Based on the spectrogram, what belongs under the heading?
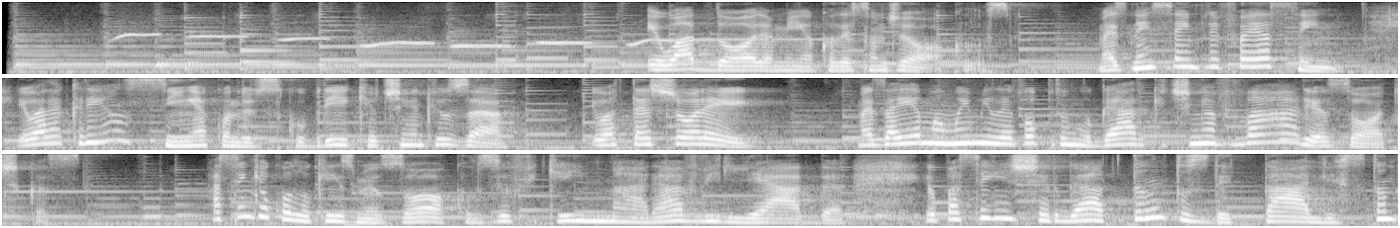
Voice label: Spots; Iguatemi Bolero; Oculo

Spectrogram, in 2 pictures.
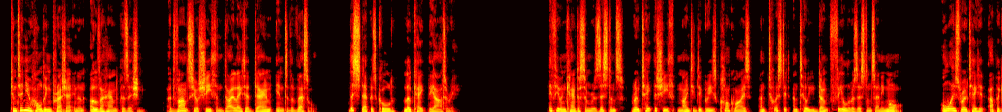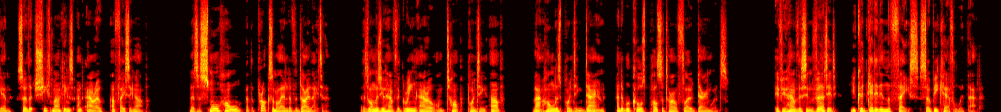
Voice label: VO for Product Demo Turorial

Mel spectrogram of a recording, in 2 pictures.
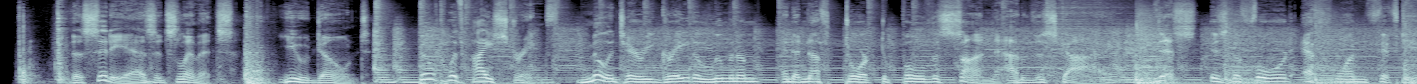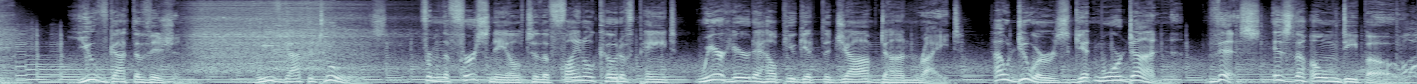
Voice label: National Commercial

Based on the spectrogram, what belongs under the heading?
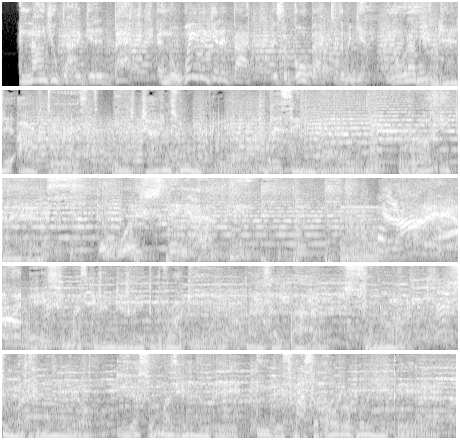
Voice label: MOVIE TRAILER SPAN

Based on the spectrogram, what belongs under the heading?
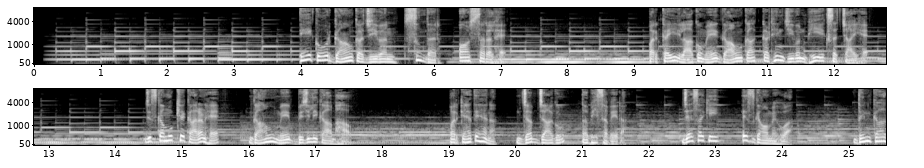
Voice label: Documentary Hindi

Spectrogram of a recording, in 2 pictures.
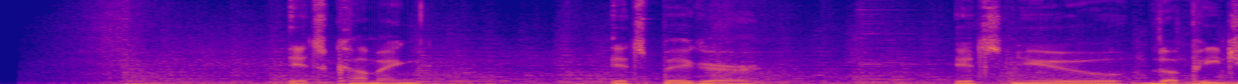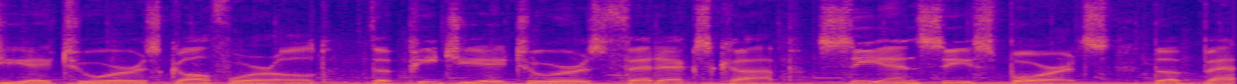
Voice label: Promo Power

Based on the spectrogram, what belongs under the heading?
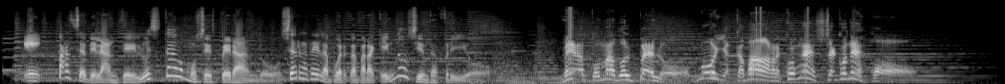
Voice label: Cartoon

